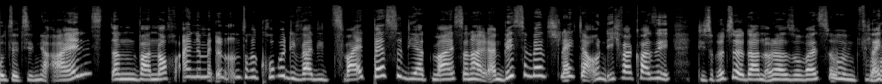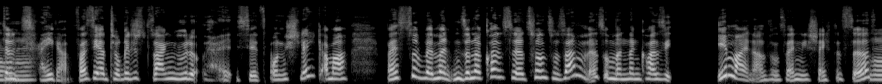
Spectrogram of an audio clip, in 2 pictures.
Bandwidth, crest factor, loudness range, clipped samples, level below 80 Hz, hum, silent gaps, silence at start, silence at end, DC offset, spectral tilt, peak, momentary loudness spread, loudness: 16.5 kHz; 16 dB; 2 LU; under 0.1%; -72 dBFS; none; 15.59-15.96 s; 0 s; 0 s; under 0.1%; -3.5 dB/octave; -4 dBFS; 7 LU; -20 LUFS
